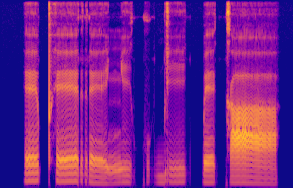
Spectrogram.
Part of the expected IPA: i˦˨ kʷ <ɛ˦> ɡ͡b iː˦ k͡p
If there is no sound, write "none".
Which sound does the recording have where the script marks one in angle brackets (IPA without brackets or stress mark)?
ɪ˦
